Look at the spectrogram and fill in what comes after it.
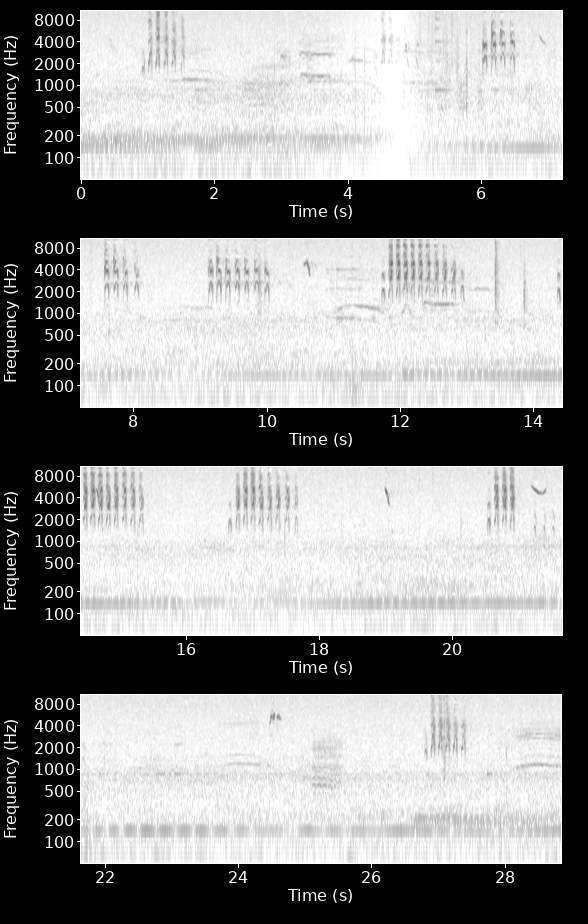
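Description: Birds chirping, with short rapid high-pitched trills repeating every few seconds and a few single chirps, over a steady low hum.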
